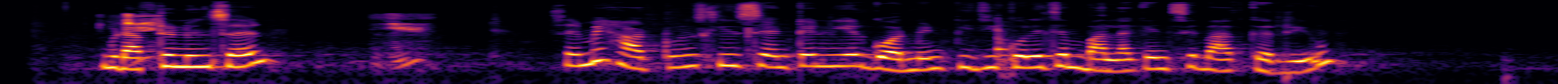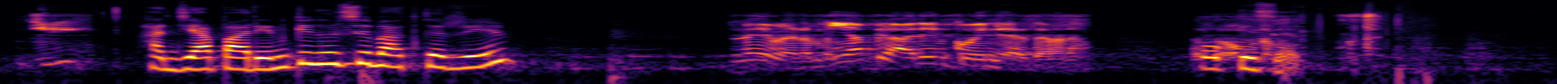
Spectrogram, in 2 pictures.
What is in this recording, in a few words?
call recording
